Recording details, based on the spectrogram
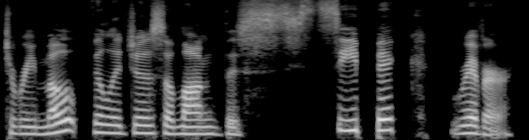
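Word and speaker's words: Sepik: remote villages along the Cipic River. Am I saying it right? Cepic. That's it.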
